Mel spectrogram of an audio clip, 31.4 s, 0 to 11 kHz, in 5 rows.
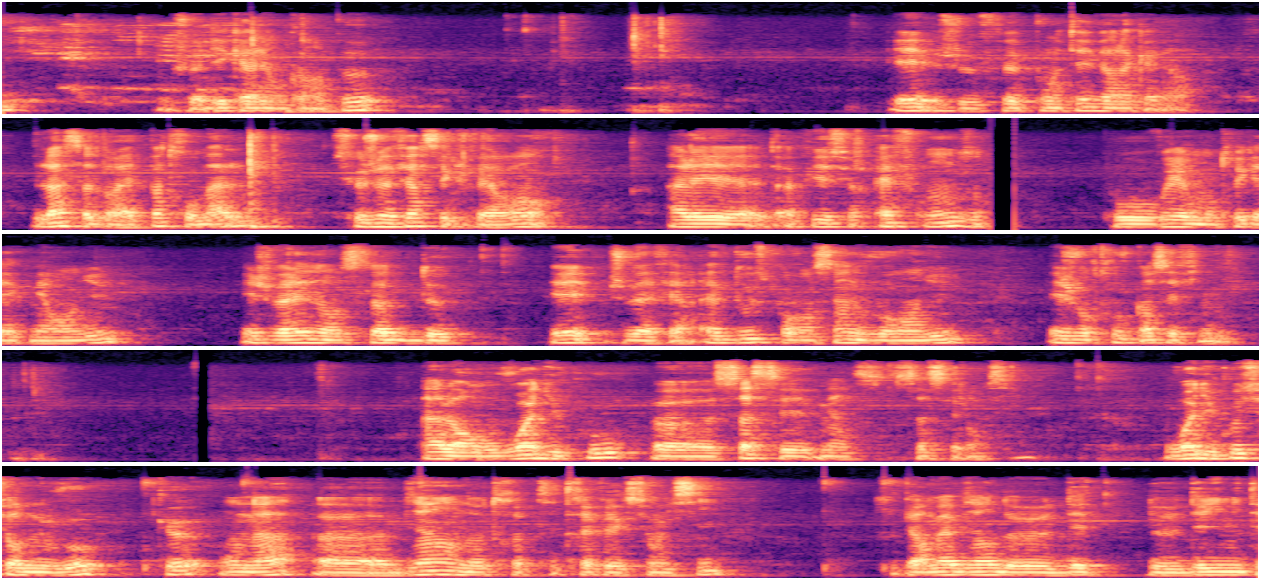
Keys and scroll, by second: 1.2 g, 3.1 r, 7.5 KP_0, 11.1 F11.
